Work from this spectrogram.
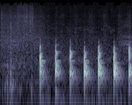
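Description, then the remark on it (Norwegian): Seven quick, evenly spaced, crisp raps on a window pane, following a brief moment of quiet background noise. No one speaks. “Så banker vi på ruten her.”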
